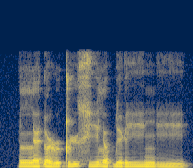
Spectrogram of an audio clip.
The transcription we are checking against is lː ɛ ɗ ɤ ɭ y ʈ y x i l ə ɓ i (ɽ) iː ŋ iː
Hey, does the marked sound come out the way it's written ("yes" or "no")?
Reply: yes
